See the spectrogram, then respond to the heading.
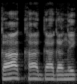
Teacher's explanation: क वर्ग वाला है वो कंठ से बोला जाएगा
